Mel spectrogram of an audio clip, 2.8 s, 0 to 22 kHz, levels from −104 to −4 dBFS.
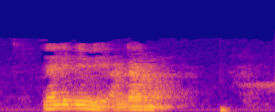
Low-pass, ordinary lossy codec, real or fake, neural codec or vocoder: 5.4 kHz; MP3, 24 kbps; real; none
